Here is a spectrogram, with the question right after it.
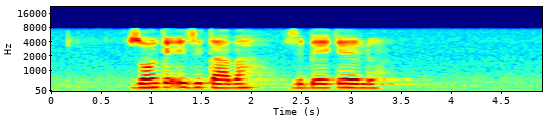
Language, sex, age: Zulu, female, 19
